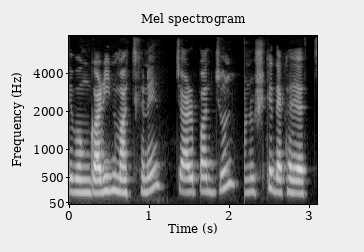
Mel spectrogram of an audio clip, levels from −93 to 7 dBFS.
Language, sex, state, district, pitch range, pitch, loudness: Bengali, female, West Bengal, Paschim Medinipur, 230-265 Hz, 240 Hz, -19 LUFS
